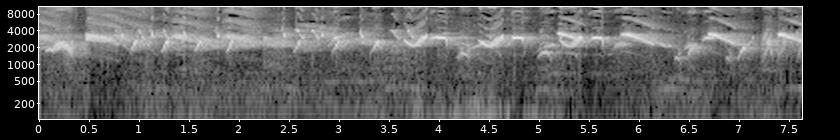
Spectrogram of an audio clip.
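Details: A Chinese hwamei kept in a cage sings with its tail fanned out, delivering rapid repeated whistled slurs, each dropping in pitch, in a fast rich flowing sequence.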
